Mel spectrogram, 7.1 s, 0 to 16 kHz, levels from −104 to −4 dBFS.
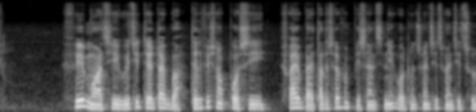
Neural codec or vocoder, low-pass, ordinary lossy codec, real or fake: vocoder, 44.1 kHz, 128 mel bands, Pupu-Vocoder; 14.4 kHz; AAC, 64 kbps; fake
